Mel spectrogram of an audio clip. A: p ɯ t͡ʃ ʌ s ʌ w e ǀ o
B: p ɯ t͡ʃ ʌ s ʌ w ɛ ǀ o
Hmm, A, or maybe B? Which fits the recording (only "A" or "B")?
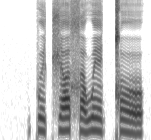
A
